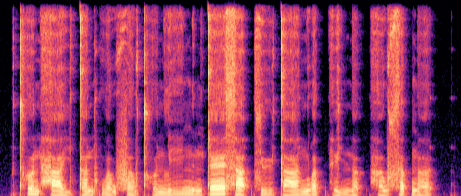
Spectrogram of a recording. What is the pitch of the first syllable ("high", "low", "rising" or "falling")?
high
